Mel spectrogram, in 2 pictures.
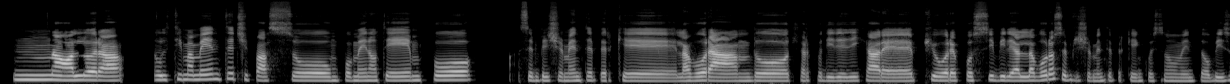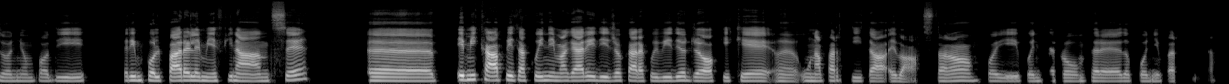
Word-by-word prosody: Mhmm, 220 0 +1
no 205 -2 +7
allora 200 -1 +4 0.3
ultimamente 225 +4 -2
ci 220 -2 -11
passo 180 -1 -2
un 180 +1 -6
po' 185 0 -8
meno 180 0 -3
tempo, 200 +2 -1 0.4
semplicemente 180 0 -7
perché 165 -3 -3
lavorando, 170 0 +2
cerco 180 +1 -12
di 170 -1 -6
dedicare 170 -1 -1
più 190 +2 -5
ore 180 0 0
possibile 185 +1 -5
al 175 0 +1
lavoro, 190 +6 0
semplicemente 180 -7 -9
perché 170 - -16
in 160 - -8
questo 170 +1 -14
momento 165 0 -9
ho 155 - -7
bisogno 165 -1 -7
un 160 - -10
po' 165 -1 -8
di 165 0 -5 0.4
rimpolpare 185 -1 +5
le 180 -1 +3
mie 175 -1 -1
finanze, 180 +7 +1 0.5
ehm, 165 -2 +4 0.2
e 210 - +8
mi 220 +1 +4
capita 195 -2 +6
quindi 185 0 0
magari 180 +1 +4
di 175 -1 +1
giocare 175 -1 +2
a - - -13
quei 165 0 -6
videogiochi 165 -2 0
che, 165 -2 -1
ehm, 155 -2 -6
una 165 -1 -3
partita 160 -4 -3
e 150 - -5
basta 155 +3 -6
no, 175 +2 -1
poi 155 - -7
puoi 155 - -8
interrompere 155 -1 -6
dopo 155 0 -9
ogni 150 - -9
partita. - - -13
175 Hz, 145 wpm, -22 LUFS, 165-185 Hz, 0.5 s, e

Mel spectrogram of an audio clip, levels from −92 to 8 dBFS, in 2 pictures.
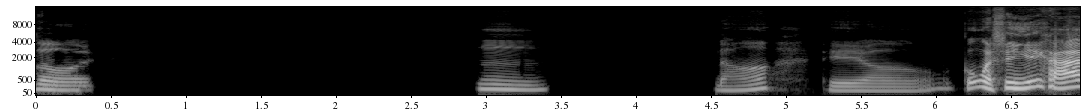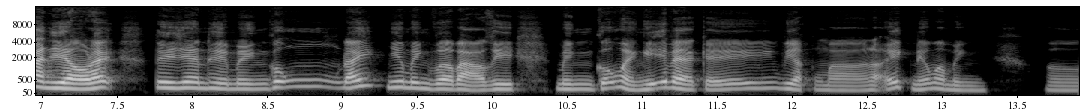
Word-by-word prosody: rồi. 140 -4 -6 2.6
Ừm. 160 -3 -10 1.1
Đó, 140 +7 -12 0.3
thì, 130 -3 -11
ờ, 125 -1 -12 0.6
cũng 210 +3 -2
phải 205 - +5
suy 205 +1 +3
nghĩ 220 +5 +3
khá 245 -6 +6
là 245 - +9
nhiều 195 -4 +6
đấy. 215 +4 +5 0.2
Tuy 215 -1 +1
nhiên 210 -1 0
thì 190 -3 -3
mình 175 0 -6
cũng 240 0 -5
đấy, 230 +7 0
như 225 0 -3
mình 200 -4 -3
vừa 175 -1 +1
bảo, 145 -4 0
gì, 170 +1 -3 0.3
mình 170 -1 -7
cũng 200 +3 -4
phải 180 -9 -2
nghĩ 175 +7 -1
về 185 -6 +1
cái 180 +6 -7
việc 170 -4 -6
mà 140 -1 -11
lợi 155 - -8
ích 220 - -4
nếu 170 +3 -7
mà 185 - -6
mình, 140 -3 -12 0.4
ờ, 140 -4 -17
175 Hz, 165 wpm, -22 LUFS, 155-205 Hz, 2.6 s, là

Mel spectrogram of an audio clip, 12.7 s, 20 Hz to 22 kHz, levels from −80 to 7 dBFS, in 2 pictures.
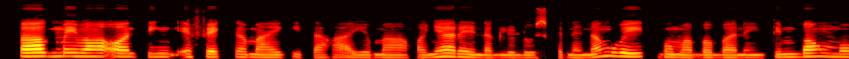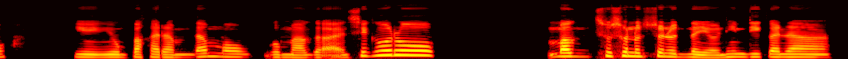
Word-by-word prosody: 'Pag 235 +1 +9
may 235 0 0
mga 225 0 +5
onting 210 -2 0
effect 185 -2 -2
na 185 - -5
makikita 170 -2 -7
kaya 165 0 -8
yung 170 - -8
mga 160 -1 -5
kunyari 185 +1 -1
naglo-loose 155 0 -6
ka 165 - -13
na 160 -1 -6
ng 195 +8 -2
weight, 220 -1 +1
bumababa 165 -2 -4
na 160 - -6
yung 160 0 -7
timbang 185 +6 -1
mo, 195 -1 -4 0.6
yun 175 -1 0
yung 170 - -11
pakiramdam 175 +1 -1
mo 195 -3 -3
gumagaan, 170 -1 -2
siguro, 300 - +5 0.8
mag 230 0 +7 0.2
susunod-sunod 235 -4 +2
na 180 -1 +1
yun, 155 -1 0
hindi 195 +1 -2
ka 195 - +3
na, 185 -1 +1
180 Hz, 160 wpm, -24 LUFS, 165-215 Hz, 0.8 s, Pag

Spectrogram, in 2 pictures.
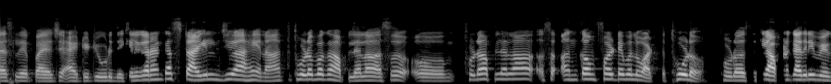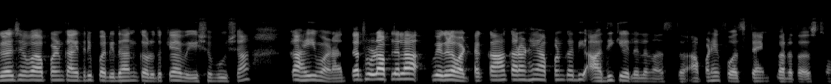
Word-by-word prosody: असले 170 +1 -1
पाहिजे. 150 -1 0
ॲटिट्यूड 170 +2 -2
देखील, 185 +5 -2
कारण 225 +2 +5
का 260 - +3
स्टाईल 220 +3 +5
जी 240 +3 -4
आहे 210 -2 +4
ना. 170 +1 -1
ते 185 - -24
थोडं 230 0 +2
बघा 235 -1 +1
आपल्याला 180 +2 0
असं 195 +3 -4
अ, 165 -3 -5 0.2
थोडं 230 +1 +1
आपल्याला 245 0 0 0.2
असं - - -6
अनकम्फर्टेबल 240 +1 +1
वाटतं - - 0
थोडं, 475 -1 +3 0.2
थोडं 190 -2 -2
असं 175 0 -4
की 235 - +7
आपण 210 +2 +7
काहीतरी 220 +1 +8
वेगळं 200 +1 +3
जेव्हा 205 0 0
आपण 205 +1 -3
काहीतरी 195 0 -2
परिधान 180 0 -4
करतो 165 -2 -6
किंवा 190 -1 -1
वेशभूषा 155 +5 -9 0.4
काही 210 -1 0
म्हणा. 145 -6 -6
तर 225 - +3
थोडं 245 0 +5
आपल्याला 245 +1 +4 0.2
वेगळं 215 0 +3
वाटतं, 180 -1 -1
का? 205 0 +2
कारण 220 -1 0
हे 230 - -7
आपण 220 +1 -10
कधी 220 +1 -9
आधी 160 +5 -3
केलं 195 -1 -6
केलेलं 150 -2 -13
नसतं. 135 +1 -17
आपण 150 +4 -9
हे 190 - -7
फर्स्ट 145 -1 -8
टाईम 150 -1 -7
करत 140 -1 -7
असतो. 140 - -14
195 Hz, 205 wpm, -24 LUFS, 170-225 Hz, 0.4 s, काहीतरी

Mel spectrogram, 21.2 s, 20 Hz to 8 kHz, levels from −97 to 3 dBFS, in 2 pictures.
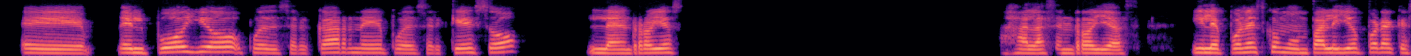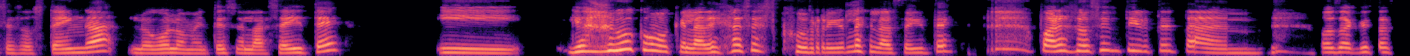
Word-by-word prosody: Eh, 200 -3 +1 0.2
el 220 -2 +3
pollo 260 +1 +2
puede 210 -2 -4
ser 190 -1 -10
carne, 220 -1 -1
puede 200 -1 -5
ser 185 -1 -11
queso, 230 +5 -1 0.5
la 200 -2 +2
enrollas 210 +2 0 2.4
Ajá, 200 0 -3
las 195 +1 -1
enrollas 195 -2 0 0.4
y 225 - +1
le 215 -1 +6
pones 225 +4 0
como 235 -3 -1
un 205 0 -3
palillo 215 +1 +3
para 235 +2 0
que 210 0 -6
se 195 -1 -8
sostenga, 215 - +1
luego 200 0 -2
lo 210 -2 -1
metes 190 +2 -6
en 200 - -4
el 190 - -1
aceite 215 - +1 0.7
y 210 -4 0 0.4
y 265 - +6
algo 325 +8 +7
como 325 -6 +2
que 250 - -1
la 220 -2 +4
dejas 270 +8 +1
escurrirle 250 -3 -1
el 260 -4 -3
aceite 220 +6 -2 0.6
para 300 0 +6
no 300 +2 +1
sentirte 315 -2 -3
tan, 210 -6 -2 0.4
o 240 0 -1
sea 240 0 +1
que 245 - -2
estás 245 -1 -5
220 Hz, 135 wpm, -23 LUFS, 205-255 Hz, 2.4 s, algo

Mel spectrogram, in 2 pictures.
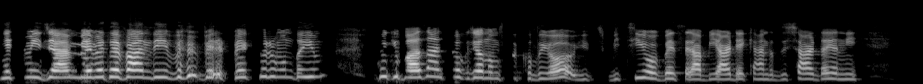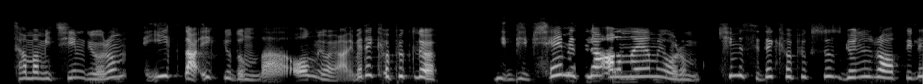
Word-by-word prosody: geçmeyeceğim, 320 +2 +5
Mehmet 335 +2 +6
Efendi'yi 330 -2 +7
be 405 +5 0
belirtmek 330 -4 -2
durumundayım 350 0 -3 0.6
çünkü 360 -1 -3
bazen 350 +2 +6
çok 285 -5 -6
canım 305 -3 +2 0.2
sıkılıyor, 270 +3 -2
iç 215 -2 -20
bitiyor. 270 +6 -4
Mesela 255 -3 -1
bir 240 - -9
yerdeyken 245 0 -1
de 210 - -18
dışarıda, 250 +2 -2
hani, 240 -3 -5 0.8
tamam, 285 0 -6
içeyim 295 +3 -10
diyorum, 305 +8 -6 0.3
eee, 420 - -18
ilk 395 +2 -7
daha - - +6
ilk 345 -8 -11
yudumda 230 -8 -8
olmuyor 210 +1 -4
yani. - - -8
ve 360 - -6
de 440 - -3
köpüklü. 370 -2 -4 0.7
Bir 265 -5 -12
bir 255 -3 -13
bir - - -17
şey 395 - -3
mesela 400 0 +1 0.2
anlayamıyorum. 360 - -5 0.2
Kimisi 400 -2 -10
de 360 - -3
köpüksüz 360 -1 -11
gönül 340 +4 -7
rahatlığıyla 300 0 -2
320 Hz, 140 wpm, -21 LUFS, 265-360 Hz, 0.8 s, Efendi'yi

